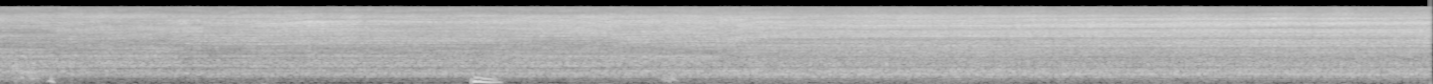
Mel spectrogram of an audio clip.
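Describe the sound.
A loud, steady rush of hot water pours into a pan, with a few faint knocks as potatoes go in, and a brief murmur from a voice.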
